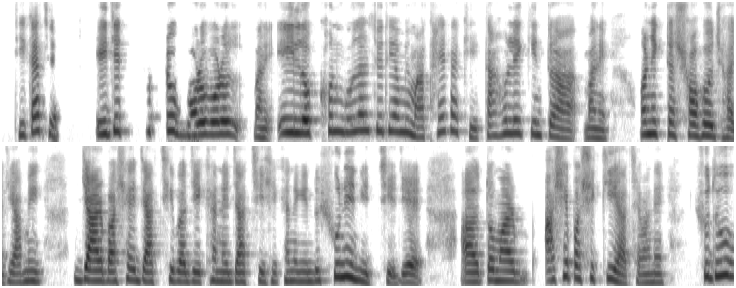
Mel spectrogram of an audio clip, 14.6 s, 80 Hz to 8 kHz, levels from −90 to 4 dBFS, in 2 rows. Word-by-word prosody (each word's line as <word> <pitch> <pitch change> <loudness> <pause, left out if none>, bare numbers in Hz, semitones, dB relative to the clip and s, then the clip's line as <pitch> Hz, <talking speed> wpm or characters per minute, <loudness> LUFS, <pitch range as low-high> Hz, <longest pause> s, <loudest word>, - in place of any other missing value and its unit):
ঠিক 245 -1 -5
আছে? 315 -7 -7 0.5
এইযে 270 +4 +3 0.2
ছোট্ট 310 -1 -11 0.2
বড়, 240 +2 +7
বড় 260 +1 +8 0.3
মানে 190 -2 -2 0.2
এই 295 - +6
লক্ষণগুলো 305 +3 +3 0.2
যদি 330 0 -3
আমি 305 -1 0
মাথায় 205 +11 -6
রাখি, 315 -9 -6
তাহলে 260 +5 -2
কিন্তু 250 -2 -3
আ - - -1 0.2
মানে 190 -2 -2 0.4
অনেকটা 265 0 +2
সহজ 235 -1 +4
হয় 185 -3 -2
যে, - - -3
আমি 205 +1 -1 0.5
যার 210 -2 +9
বাসায় 200 +3 +1
যাচ্ছি 195 +1 -1
বা 195 - +3
যেখানে 195 +1 -3
যাচ্ছি 190 +1 -2
সেখানে 200 +2 -5
কিন্তু 195 +1 -2
শুনে 290 0 +6
নিচ্ছি 185 +1 -5
যে, 180 0 +4 0.5
আ - - +4 0.2
তোমার 210 -2 +3 0.4
আশেপাশে 260 0 -1
কি 250 - 0
আছে? 155 - -12
মানে 175 0 -4 0.4
শুধু 295 +1 +3
235 Hz, 165 wpm, -24 LUFS, 195-280 Hz, 0.5 s, যার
